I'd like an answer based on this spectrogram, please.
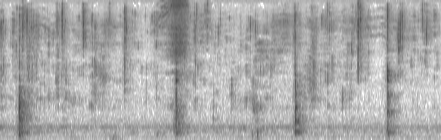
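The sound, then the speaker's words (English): Eggs simmering in a pan give a faint, quiet bubbling bed broken by a few soft pops and ticks at irregular intervals. “I might put the lid on for a little bit just to give it a chance to set those whites a little bit faster. Can you hear it's simmering really good. It's a real quick simmer, which is great.”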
